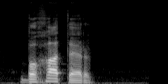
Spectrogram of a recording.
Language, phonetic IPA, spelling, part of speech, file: Polish, [bɔˈxatɛr], bohater, noun, Pl-bohater.ogg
